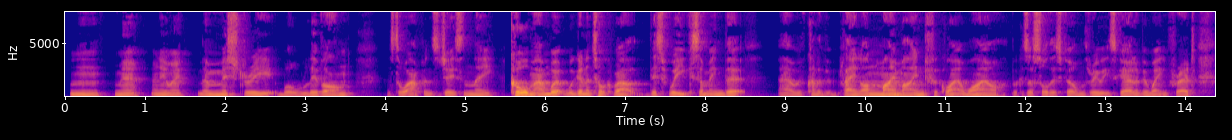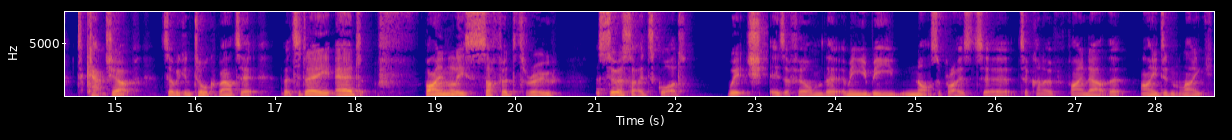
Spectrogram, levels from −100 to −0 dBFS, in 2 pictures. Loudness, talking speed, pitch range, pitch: -36 LUFS, 195 wpm, 85-100 Hz, 90 Hz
